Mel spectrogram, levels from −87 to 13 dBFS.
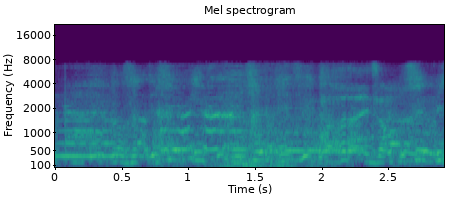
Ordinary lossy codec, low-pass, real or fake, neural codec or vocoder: none; 7.2 kHz; fake; autoencoder, 48 kHz, 32 numbers a frame, DAC-VAE, trained on Japanese speech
